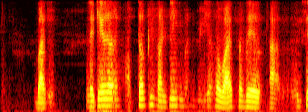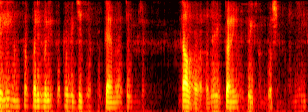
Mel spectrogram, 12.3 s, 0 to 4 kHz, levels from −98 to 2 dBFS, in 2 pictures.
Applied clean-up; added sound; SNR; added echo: neural separator model SepFormer WHAMR!.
